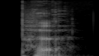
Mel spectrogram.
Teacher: produce the sound P which is spelled with the letter P your lips come together and close shut so the points of contact here are your two lips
